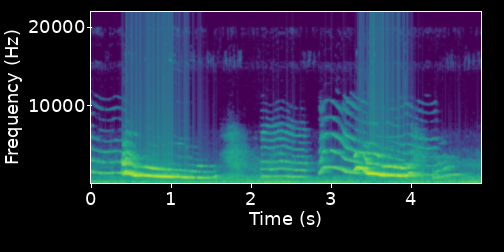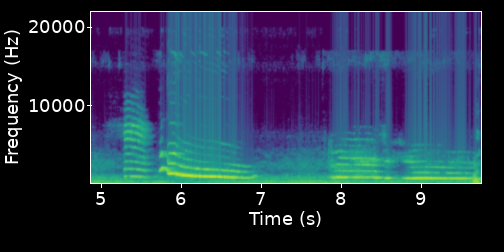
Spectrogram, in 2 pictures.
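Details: Domestic dog howling along to the noise of a squeaky toy at home: several long, high, wavering howls sliding downward, separated by short pauses, with toy squeaks mixed in.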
